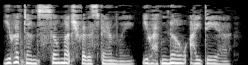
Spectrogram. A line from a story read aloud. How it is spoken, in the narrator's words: she whispers in my ear, tears shining in her eyes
